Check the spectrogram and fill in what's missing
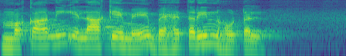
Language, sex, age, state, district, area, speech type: Sindhi, male, 18-30, Maharashtra, Thane, urban, read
